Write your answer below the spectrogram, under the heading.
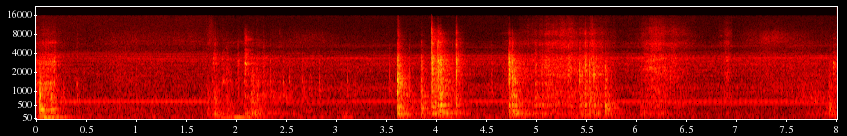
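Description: Baking tray being slid into an oven: a series of knocks and scrapes of the tray against the oven rack.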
